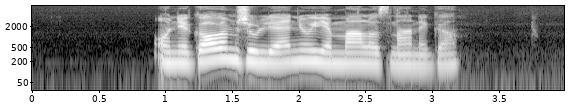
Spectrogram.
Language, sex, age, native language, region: Slovenian, female, 18-29, Slovenian, Central Slovenia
